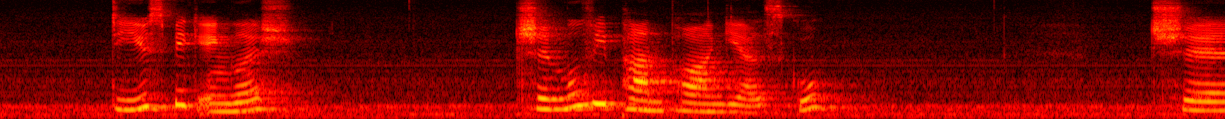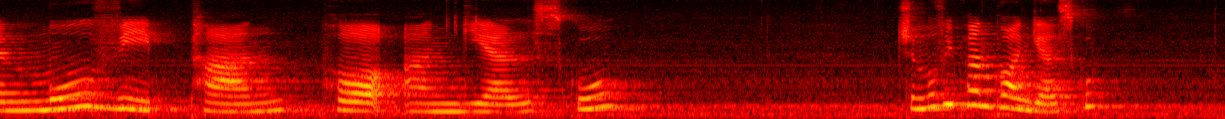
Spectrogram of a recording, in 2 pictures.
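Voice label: Do you speak English Sir, Polish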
